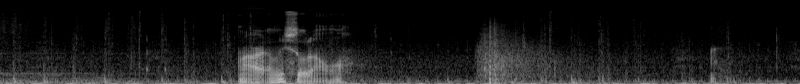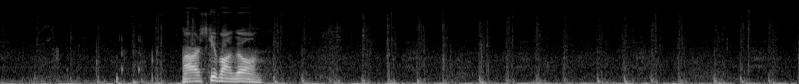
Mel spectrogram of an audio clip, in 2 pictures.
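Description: Quick footsteps run over hard ground and dry grass.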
